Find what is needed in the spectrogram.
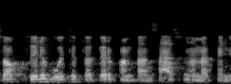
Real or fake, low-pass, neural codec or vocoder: fake; 7.2 kHz; vocoder, 24 kHz, 100 mel bands, Vocos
